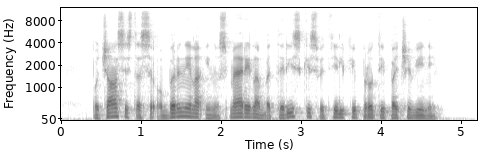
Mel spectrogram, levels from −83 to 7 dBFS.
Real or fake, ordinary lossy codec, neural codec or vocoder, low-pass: real; none; none; 10.8 kHz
